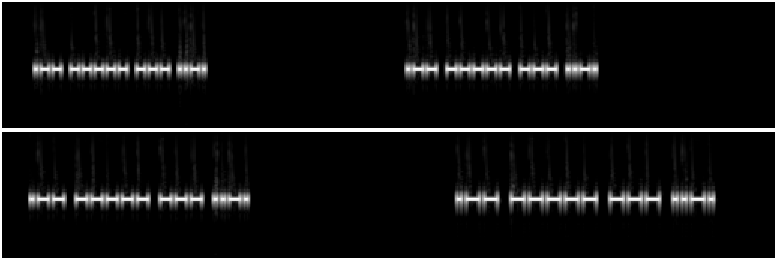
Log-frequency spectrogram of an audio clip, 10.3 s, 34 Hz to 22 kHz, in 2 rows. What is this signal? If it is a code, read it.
Morse code, heard as a keyed tone, about 52 wpm, 700 Hz. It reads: W0OF W0OF W0OF W0OF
